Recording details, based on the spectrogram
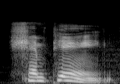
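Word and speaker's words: champagne: एक नजर डालिए sign design sign design Ferran शैंपेन आपने इन को देखा इन सब में एक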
